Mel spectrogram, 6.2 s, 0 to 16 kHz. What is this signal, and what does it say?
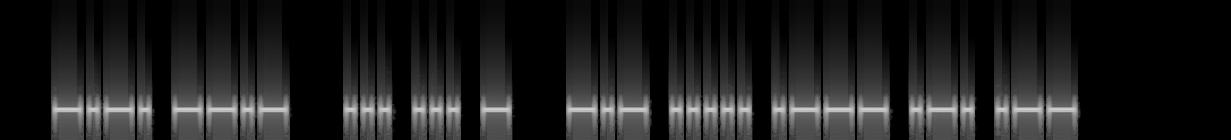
Morse code, heard as a keyed tone, about 28 wpm, 700 Hz. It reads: CQ SST K5JRW
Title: K1USN SST QSO Practice - 28wpm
